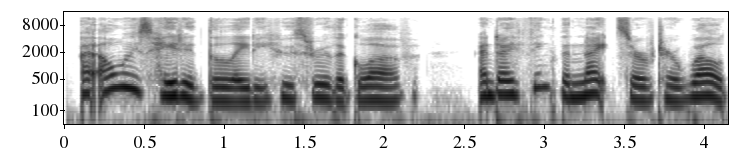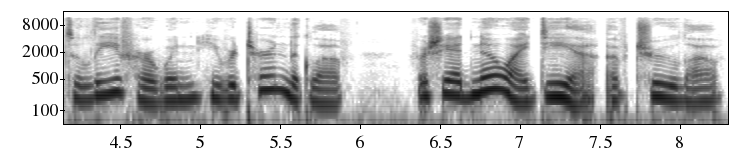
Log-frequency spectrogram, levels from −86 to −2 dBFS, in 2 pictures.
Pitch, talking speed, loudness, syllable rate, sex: 205 Hz, 240 wpm, -19 LUFS, 5.9 syllables/s, female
